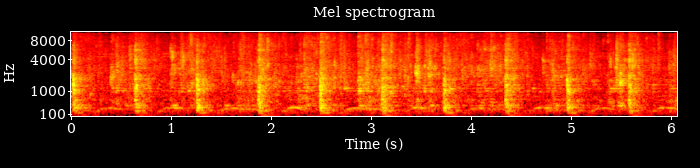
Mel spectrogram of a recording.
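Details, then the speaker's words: Whirlpool Cabrio WTW8900BC0 top-load washer during agitation: sloshing with a dull knock about every 0.6 s as the bottom agitator reverses; owner guesses worn or broken agitator assembly. "Okay, I don't know if you guys are hearing that, but this thing is agitating, making a bit of a knocking noise. Seems to line up with when the agitator in the bottom changes direction."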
